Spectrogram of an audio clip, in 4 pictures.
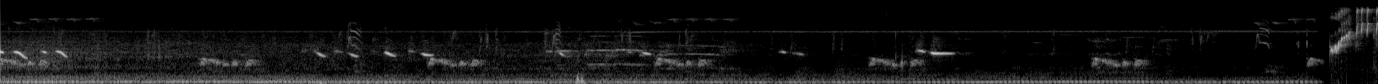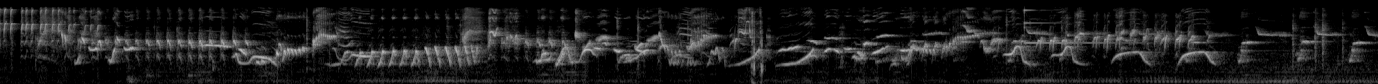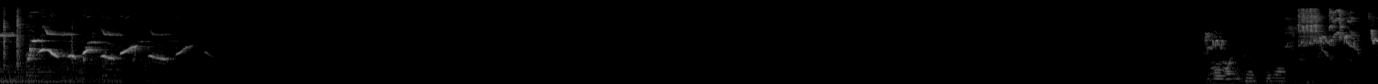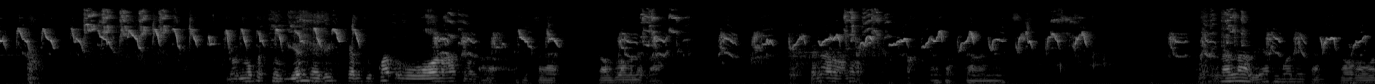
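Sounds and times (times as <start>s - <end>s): low hum: 0.0s - 5.8s, 6.4s - 13.2s
fast bird song with trills: 0.0s - 29.7s, 39.6s - 55.0s
young bird chirping: 0.0s - 29.7s, 39.6s - 55.0s.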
